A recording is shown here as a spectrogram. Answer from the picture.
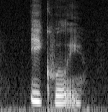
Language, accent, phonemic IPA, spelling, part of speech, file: English, US, /ˈiːkwəli/, equally, adverb, En-us-equally.ogg
- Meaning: 1. In an equal manner; in equal shares or proportion; with equal and impartial justice; evenly 2. In equal degree or extent; just as 3. Used to link two or more coordinate elements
